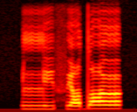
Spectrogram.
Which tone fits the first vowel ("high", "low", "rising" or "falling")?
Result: rising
